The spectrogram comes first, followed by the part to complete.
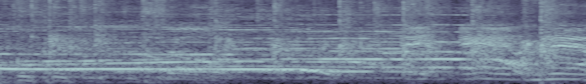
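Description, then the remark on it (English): A crowd cheers and whoops loudly and steadily, with clapping woven into a dense, unbroken roar of voices that holds for about three seconds. “Let's make some noise while I'm keeping it real, though, goddammit.”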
